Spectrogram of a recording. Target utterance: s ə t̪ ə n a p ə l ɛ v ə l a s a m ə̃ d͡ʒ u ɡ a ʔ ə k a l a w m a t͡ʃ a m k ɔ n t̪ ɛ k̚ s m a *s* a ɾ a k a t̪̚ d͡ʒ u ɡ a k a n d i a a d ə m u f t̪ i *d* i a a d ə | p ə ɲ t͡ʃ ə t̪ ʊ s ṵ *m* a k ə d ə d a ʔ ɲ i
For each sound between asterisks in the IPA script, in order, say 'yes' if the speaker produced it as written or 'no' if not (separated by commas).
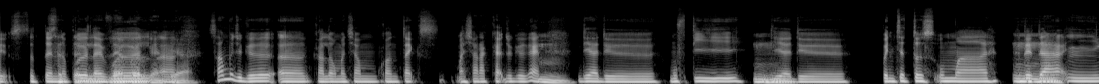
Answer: no, yes, yes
